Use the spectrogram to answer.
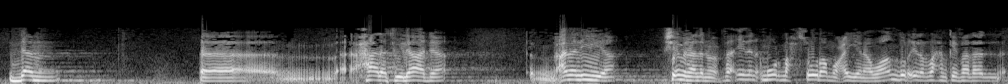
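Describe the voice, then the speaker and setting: A man giving an emphatic public lecture to young people, often pausing and restarting mid-phrase. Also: sits high. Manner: emphatic, halting, with frequent restarts. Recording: echoey hall, dull lo-fi sound.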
